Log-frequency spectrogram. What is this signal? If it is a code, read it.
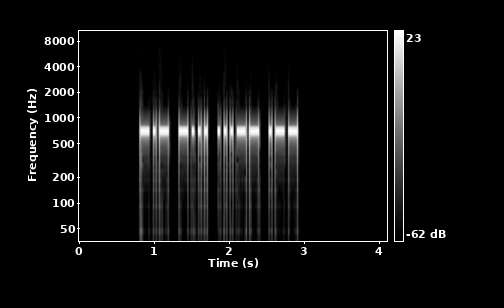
Morse code, heard as a keyed tone, about 28 wpm, 700 Hz. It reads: KB3W
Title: USA Call Signs - 4 Characters - Repeated 2x - 28wpm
